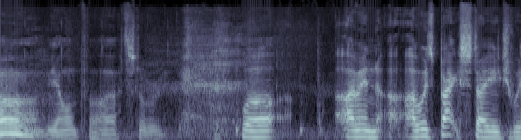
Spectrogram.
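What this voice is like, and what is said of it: Usual voice. Nothing is said of it.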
